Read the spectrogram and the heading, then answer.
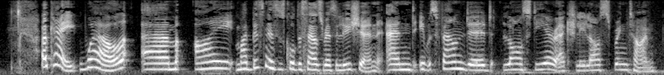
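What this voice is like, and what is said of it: South African accent. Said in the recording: “I think people will notice that you are, in fact, South African”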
